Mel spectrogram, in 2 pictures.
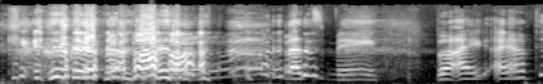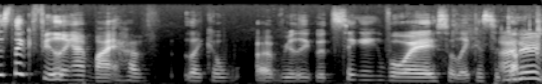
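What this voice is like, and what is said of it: Nasal, blocked-nose voice. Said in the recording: “You with a peg on your nose. Is that what you described your voice? ... Yeah, that's what my voice sounds like.”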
